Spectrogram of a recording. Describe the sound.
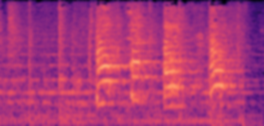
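A dog barks and jumps in its kennel, giving a few sharp, quick barks mixed with higher yips over a low rumbling background.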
